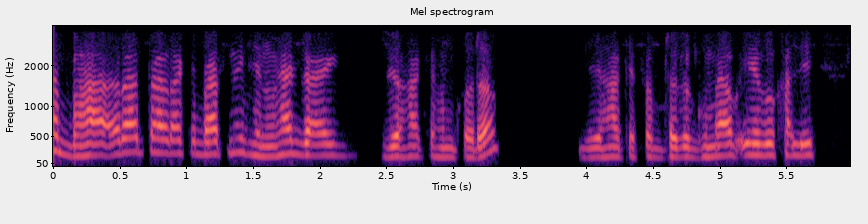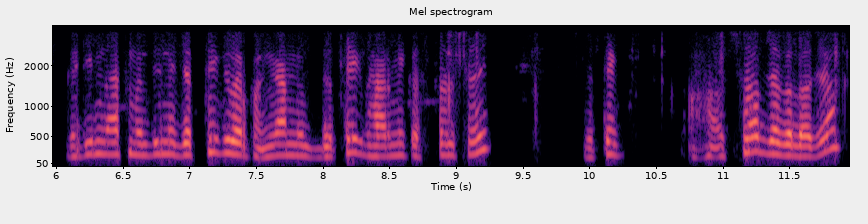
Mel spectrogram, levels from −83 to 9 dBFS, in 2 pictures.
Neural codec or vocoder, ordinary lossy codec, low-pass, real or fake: none; Opus, 32 kbps; 3.6 kHz; real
